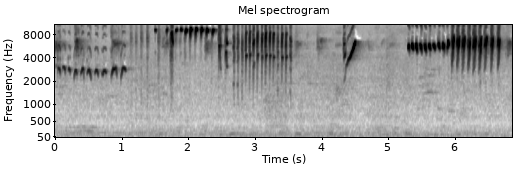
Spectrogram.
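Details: Varied song of Van Hasselt's sunbird: a lower buzzy trill, then high ticking series, a sharp rising sweep, and a long rapid run of thin, metallic high notes.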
